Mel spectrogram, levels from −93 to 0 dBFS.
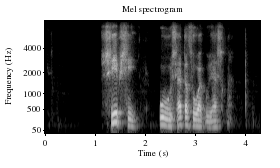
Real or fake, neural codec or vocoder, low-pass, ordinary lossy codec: real; none; 7.2 kHz; Opus, 32 kbps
